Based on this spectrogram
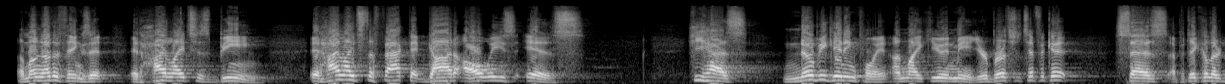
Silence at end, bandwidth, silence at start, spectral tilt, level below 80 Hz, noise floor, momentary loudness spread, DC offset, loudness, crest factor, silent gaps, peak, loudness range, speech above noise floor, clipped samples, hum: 0 s; 17 kHz; 0.2 s; -3.5 dB/octave; -48 dBFS; -53 dBFS; 11 LU; under 0.1%; -14 LUFS; 12 dB; none; -2 dBFS; 3 LU; 39 dB; under 0.1%; none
